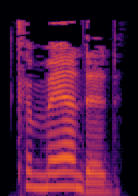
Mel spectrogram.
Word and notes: commanded: British English

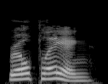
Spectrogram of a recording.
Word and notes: roleplaying: British English

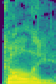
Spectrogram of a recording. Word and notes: gully: American English

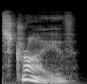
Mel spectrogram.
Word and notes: strive: British English

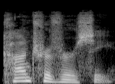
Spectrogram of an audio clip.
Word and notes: controversy: American English

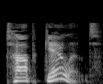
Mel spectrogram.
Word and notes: topgallant: British English

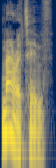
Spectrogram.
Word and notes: narrative: British English

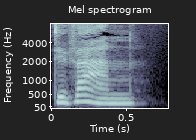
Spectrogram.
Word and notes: divan: British English

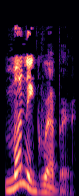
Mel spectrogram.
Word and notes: moneygrubber: British English

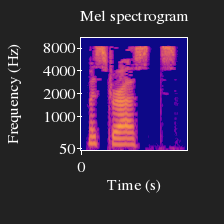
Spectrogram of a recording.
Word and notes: mistrusts: British English

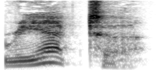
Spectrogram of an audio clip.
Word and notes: reactor: British English

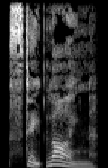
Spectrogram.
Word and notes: state line: British English

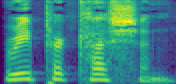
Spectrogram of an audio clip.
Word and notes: repercussion: American English

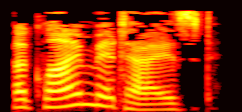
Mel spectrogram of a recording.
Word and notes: acclimatised: British English

